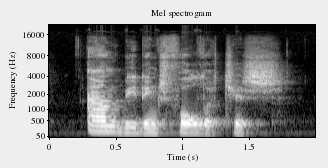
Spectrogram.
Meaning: plural of aanbiedingsfoldertje
- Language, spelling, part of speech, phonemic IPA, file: Dutch, aanbiedingsfoldertjes, noun, /ˈambidɪŋsˌfɔldərcəs/, Nl-aanbiedingsfoldertjes.ogg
